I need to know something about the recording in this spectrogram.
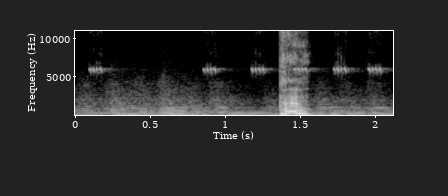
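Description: Crickets chirping in an even rhythm, about three chirps a second, over a soft held music pad: a night-time ambience bed. About one and a half seconds in, a short voiced "hmm" rises and falls.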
